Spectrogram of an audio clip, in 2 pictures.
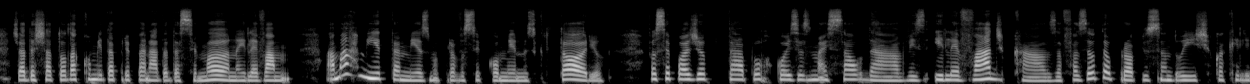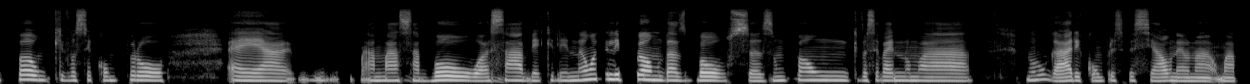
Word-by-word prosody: já 205 - +1
deixar 210 +1 0
toda 210 +3 0
a - - -2
comida 225 -2 0
preparada 190 -3 -3
da 175 -1 -5
semana 185 +1 +3
e - - -1
levar 185 0 +2 0.5
a - - +1
marmita 285 - +5
mesmo 180 -3 -1
para 185 - -7
você 185 +1 -5
comer 180 -2 -2
no 175 - -2
escritório, 215 +3 +3 0.4
você 250 +2 +1
pode 235 -1 +2
optar 230 -1 -2
por 235 +1 -5
coisas 215 -1 -2
mais 210 -2 0
saudáveis 190 -5 -2
e 220 - +3
levar 210 +4 +4
de 230 -4 -2
casa, 170 -1 -4
fazer 205 +6 -2
o 275 - 0
teu 280 +1 0
próprio 205 -4 -2
sanduíche 195 -1 -3
com - - -5
aquele 200 -1 -7
pão 220 -2 +4
que 205 - -7
você 190 +1 -5
comprou, 185 0 0 0.6
é 180 -2 +2
a 170 -1 0
hum, 215 -1 -8 0.2
a 185 - -3
massa 180 0 -1
boa, 180 -1 +4
sabe, 185 -1 -1
aquele 180 +1 -6
não 200 +5 +3
aquele 235 -1 +2
pão 210 -3 +5
das 190 -2 0
bolsas, 175 -3 0
um 185 +1 0
pão 195 0 0
que 195 - -17
você 185 +1 -5
vai 180 -1 -1
numa 170 -2 0 0.5
num 200 0 -3
lugar 180 -6 +1
e 180 - -2
compra 165 +2 -7
especial, 170 -1 -3
né, 165 -1 -1
na 160 -1 0
uma 155 -1 -2
190 Hz, 160 wpm, -22 LUFS, 180-210 Hz, 0.6 s, marmita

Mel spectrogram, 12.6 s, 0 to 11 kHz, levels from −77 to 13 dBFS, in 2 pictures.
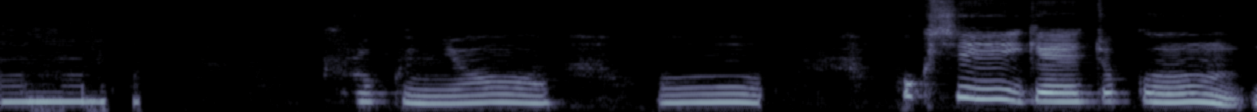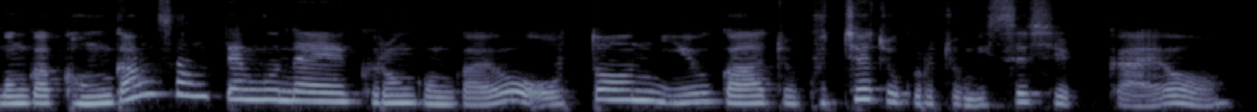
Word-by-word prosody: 음. 220 0 0 1.1
그렇군요. 195 -3 -2 0.5
어 200 +1 -1 0.9
혹시 315 -6 +3
이게 220 -1 +5
쪼끔 215 -6 +2
뭔가 180 +1 +2
건강상 350 - +1
때문에 245 -6 +2
그런 195 -3 0
건가요? 165 +4 -1
어떤 250 - 0
이유가 195 -2 0
좀 180 -2 -6
구체적으로 200 - -2
좀 150 -4 -6
있으실까요? 175 -1 -5
210 Hz, 200 characters per minute, -29 LUFS, 180-230 Hz, 1.1 s, 이게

